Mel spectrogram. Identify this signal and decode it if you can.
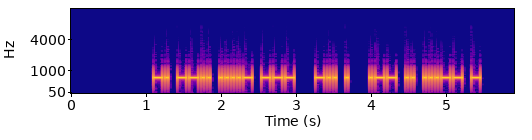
Morse code, heard as a keyed tone, about 30 wpm, 700 Hz. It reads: NZ4O DE WI3T
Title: USA Callsign DE Callsign - 4 Characters - 30wpm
